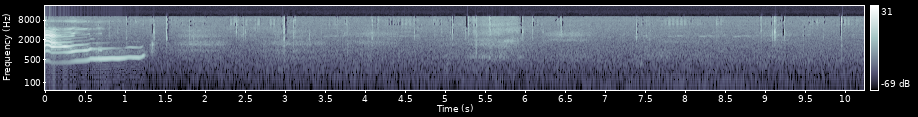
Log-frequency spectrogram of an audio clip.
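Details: Black domestic cat, which had killed a squirrel and was playing with it, gives one loud, drawn-out harmonic yowl that rises and then holds steady for just over a second. Near silence follows, with faint scattered clicks and taps indoors.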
